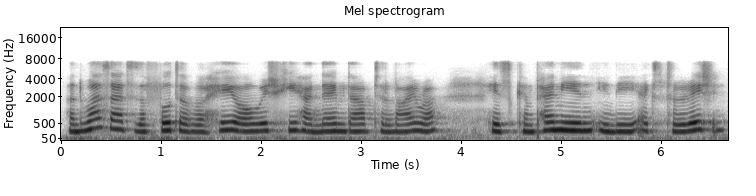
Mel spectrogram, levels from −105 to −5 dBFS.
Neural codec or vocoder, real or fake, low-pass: codec, 24 kHz, 1.2 kbps, DualCodec; fake; 7.2 kHz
